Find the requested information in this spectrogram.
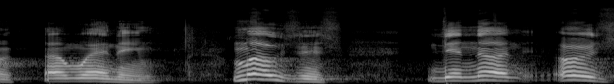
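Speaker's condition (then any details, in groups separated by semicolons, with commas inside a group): ALS; voice changed from earlier resonant voice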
